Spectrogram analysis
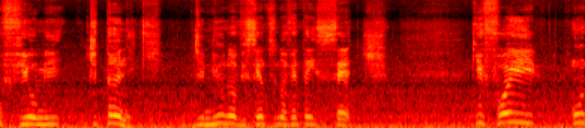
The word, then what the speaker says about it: Titanic: Porque, veja bem, se você for ouvir em inglês, a pronúncia é Titanic. A sílaba tônica é a segunda, não é a terceira. É Titanic, porque é da palavra Titan. Em português, o adjetivo seria titânico ou titânica, com a segunda sílaba tônica, porque a palavra é titã.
